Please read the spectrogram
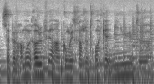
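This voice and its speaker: A young man co-hosting a horror video, reacting excitedly in slang and reading a legend aloud. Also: a little high, brisk. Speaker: co-host. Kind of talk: casual chat and storytelling. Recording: music playing behind.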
